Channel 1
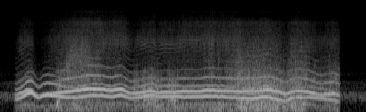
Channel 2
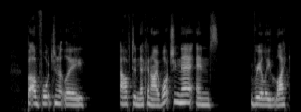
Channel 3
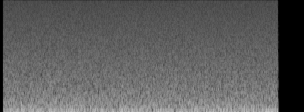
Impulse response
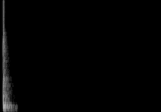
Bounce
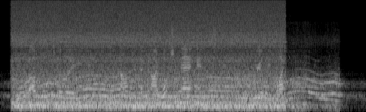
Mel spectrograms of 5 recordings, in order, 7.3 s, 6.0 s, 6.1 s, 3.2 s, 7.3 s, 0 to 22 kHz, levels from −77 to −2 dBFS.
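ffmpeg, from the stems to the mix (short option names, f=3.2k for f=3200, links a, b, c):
-filter_complex "[0:a]equalizer=f=1k:w=2.7:g=11.5,alimiter=level_in=1dB:limit=-24dB:level=0:latency=1,volume=-1dB,volume=-0.5dB,asplit=3[a][b][c];[b]volume=-17.5dB[d];[c]volume=-22.5dB[e];[1:a]volume=-2dB,asplit=2[f][g];[2:a]highpass=140,adelay=150,volume=-4.5dB,asplit=3[h][i][j];[i]volume=-13dB[k];[j]volume=-22.5dB[l];[g]apad=whole_len=323565[m];[a][m]sidechaincompress=threshold=-36dB:ratio=8:attack=27:release=279[n];[3:a]atrim=start_sample=2205[o];[d][k]amix=inputs=2:normalize=0[p];[p][o]afir=irnorm=-1:irlink=0[q];[e][l]amix=inputs=2:normalize=0,aecho=0:1:104|208|312|416|520|624|728:1|0.49|0.24|0.118|0.0576|0.0282|0.0138[r];[n][f][h][q][r]amix=inputs=5:normalize=0"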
